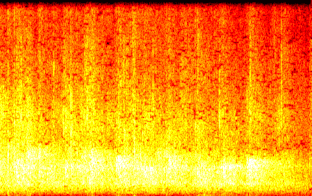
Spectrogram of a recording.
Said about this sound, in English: See, that's it. Let us give a clap to the Lord. Zatleskejme Pánu.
